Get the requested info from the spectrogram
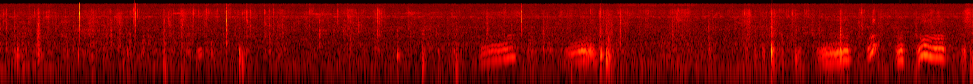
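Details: Four-week-old American red Golden Retriever puppies on their first outing outside the nursery give short, wavering high whines and squeaks amid light tapping and rustling.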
